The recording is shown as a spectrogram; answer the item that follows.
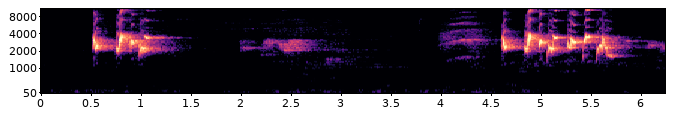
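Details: Red-whiskered bulbul in morning song, giving two rich bursts of rapid, rolling warbled notes separated by a quieter drawn-out whistle, in a calm setting.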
